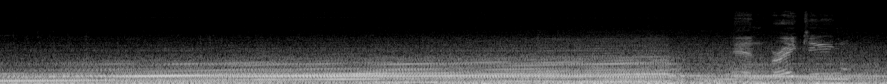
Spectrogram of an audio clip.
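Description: Aston Martin V8 Vantage engine pulling hard under throttle, a steady loud drone with rising tone sweeps as revs climb, then a short shift break and faint talking near the end.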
